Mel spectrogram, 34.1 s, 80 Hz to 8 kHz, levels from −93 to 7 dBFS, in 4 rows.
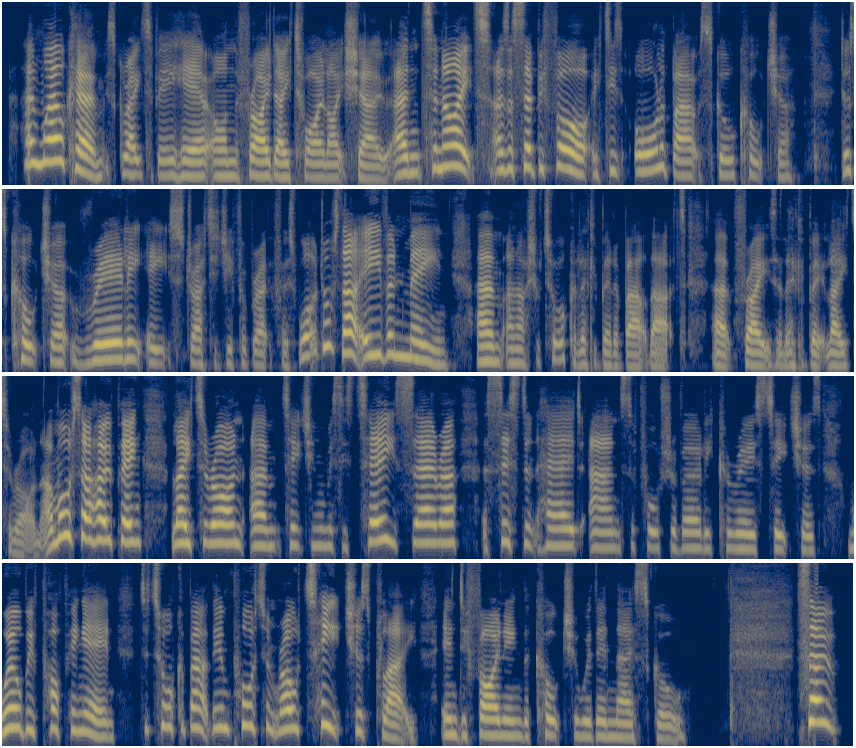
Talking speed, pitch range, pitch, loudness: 160 wpm, 185-275 Hz, 225 Hz, -22 LUFS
